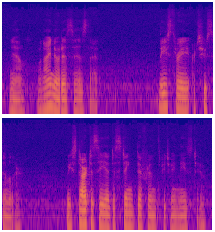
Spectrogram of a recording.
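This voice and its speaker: Speech moves at a moderate pace. Long pauses come often. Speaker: art teacher. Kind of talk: tutorial.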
